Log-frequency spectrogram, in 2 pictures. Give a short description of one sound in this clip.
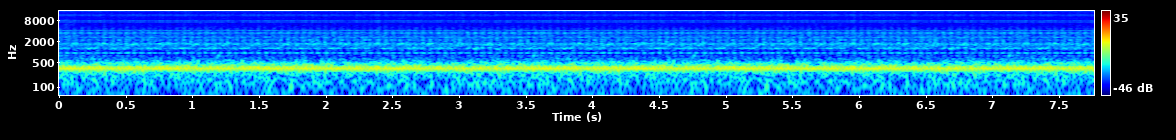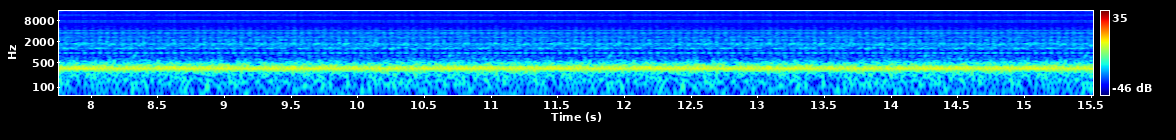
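A motorbike engine hums steadily as the bike rides over water.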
